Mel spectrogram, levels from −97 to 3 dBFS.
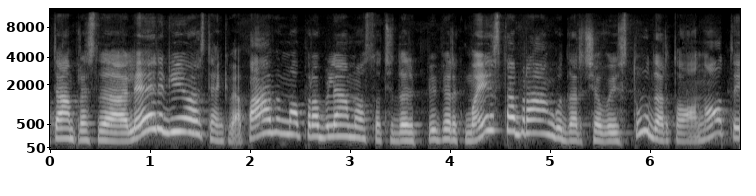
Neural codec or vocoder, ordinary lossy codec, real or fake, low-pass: none; AAC, 64 kbps; real; 10.8 kHz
